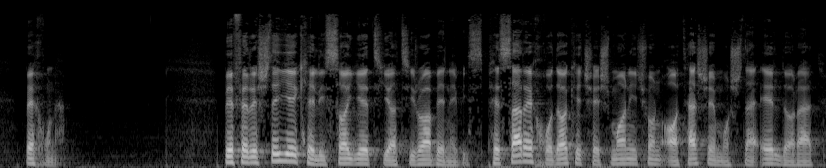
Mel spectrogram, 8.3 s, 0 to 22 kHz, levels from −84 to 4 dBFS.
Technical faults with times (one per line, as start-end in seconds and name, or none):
2.99 corrupt frame decoded
4.68-4.75 corrupt frame decoded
